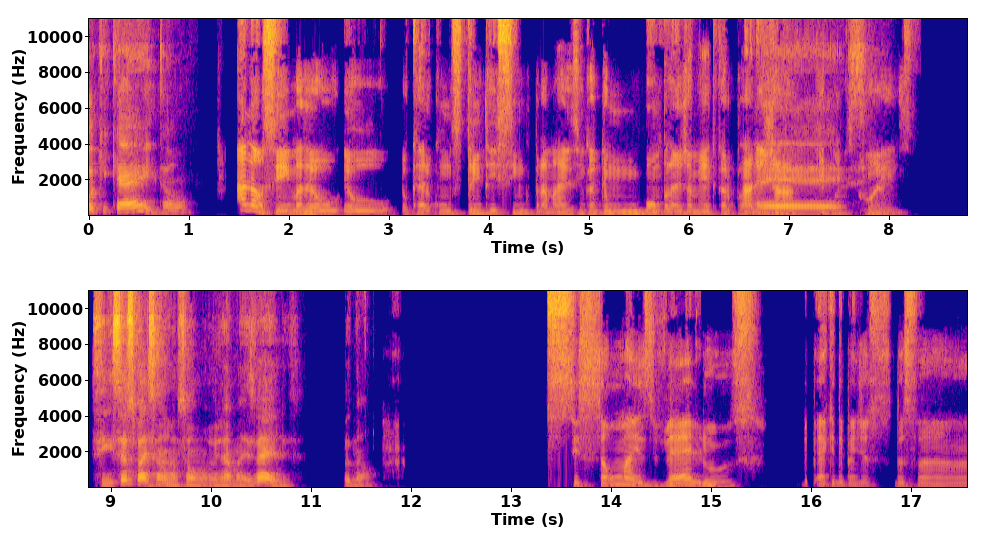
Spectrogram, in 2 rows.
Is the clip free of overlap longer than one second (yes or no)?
no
